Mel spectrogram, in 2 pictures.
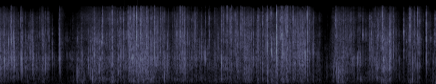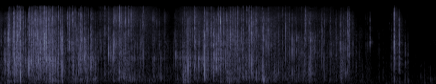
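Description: Glossy magazine pages are crumpled by hand and then smoothed and rubbed with the palm and long nails. The sound is dense, bright, crackling crinkling with almost no low end. It comes in long bursts broken by brief pauses and ends in a few sparse crackles.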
